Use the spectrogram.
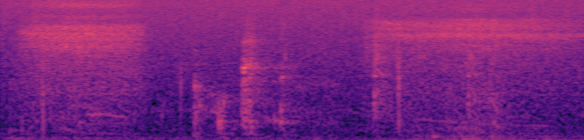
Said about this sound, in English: Okay, I'm sick and congested. This is a really cool thing. Vicks Vapor Rub has an inhaler. Oh, yeah. So I got to do a Vicks bump real quick.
